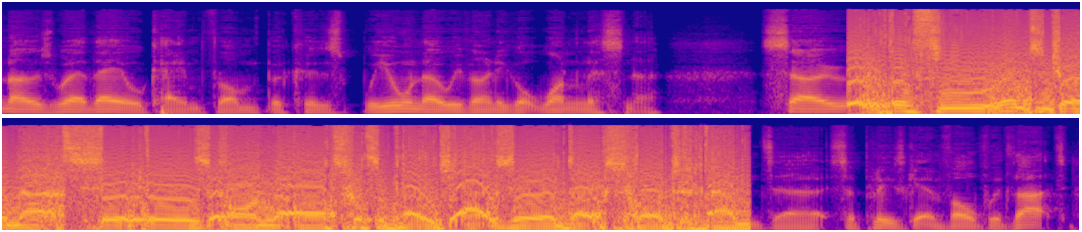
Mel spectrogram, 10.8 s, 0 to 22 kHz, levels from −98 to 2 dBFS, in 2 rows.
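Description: From 4.23 to 9.13 s, ending just before "uh so", the speech becomes a loud, harsh buzz with noise as loud as the talker, pitch still traceable. Float read as integer is the likely cause, with sign and exponent bits setting each value. The waveform turns near-square at an almost fixed, high level, and the spectrogram fills with dense broadband energy.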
